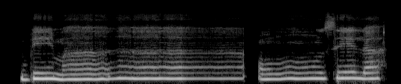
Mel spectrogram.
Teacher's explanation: in al-maddul munfasil, we elongate for 4 seconds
